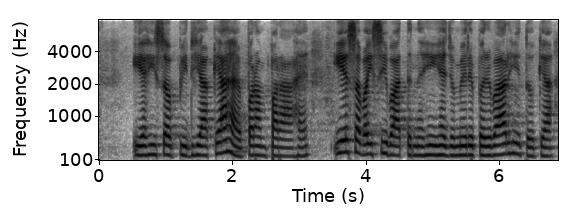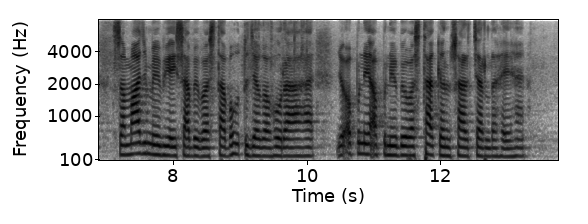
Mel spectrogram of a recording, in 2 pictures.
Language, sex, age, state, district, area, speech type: Hindi, female, 30-45, Bihar, Samastipur, rural, spontaneous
